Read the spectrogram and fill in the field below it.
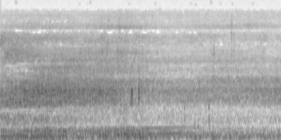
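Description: A car drives past close by and fades away.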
